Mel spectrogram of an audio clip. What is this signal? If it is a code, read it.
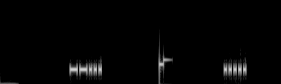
Morse code, heard as a keyed tone, about 49 wpm, 700 Hz. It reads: 7 5
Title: Single Letter-Number - Rapid-Fire 50wpm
